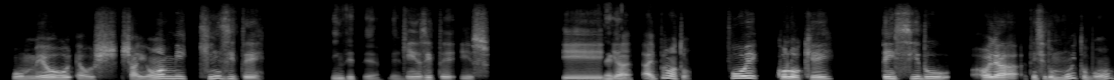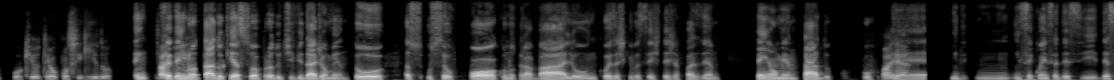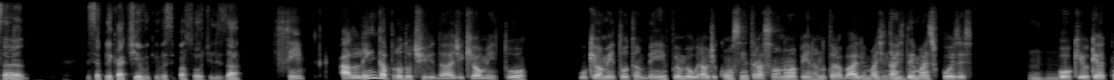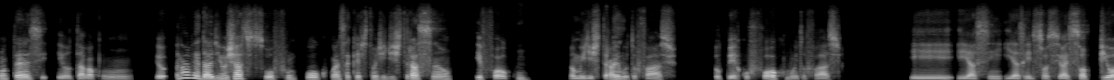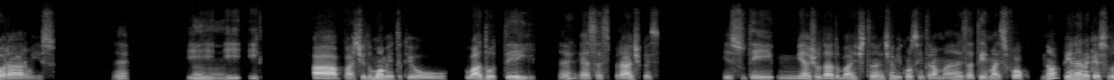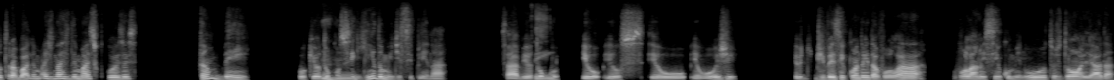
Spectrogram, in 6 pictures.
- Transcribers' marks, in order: none
- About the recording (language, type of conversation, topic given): Portuguese, podcast, Como você evita distrações no celular enquanto trabalha?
